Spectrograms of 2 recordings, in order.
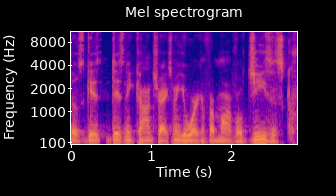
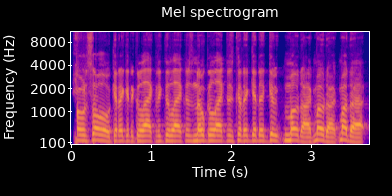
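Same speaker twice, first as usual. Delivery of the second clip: rapid high auctioneer patter; 8 semitones higher than usual. Pretend. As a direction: rattle it off like an auctioneer. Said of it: "That sound like an auctioneer out here".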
